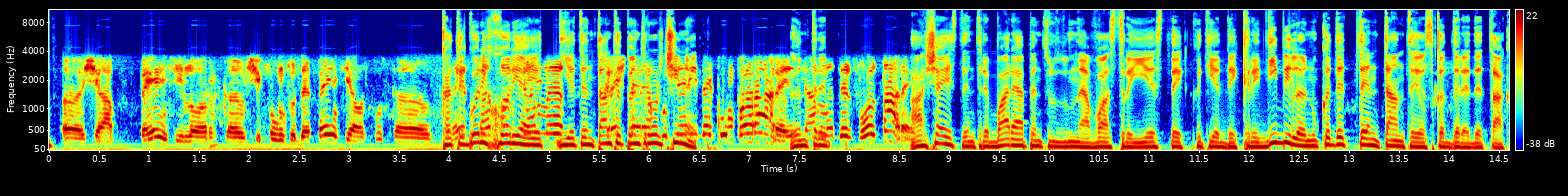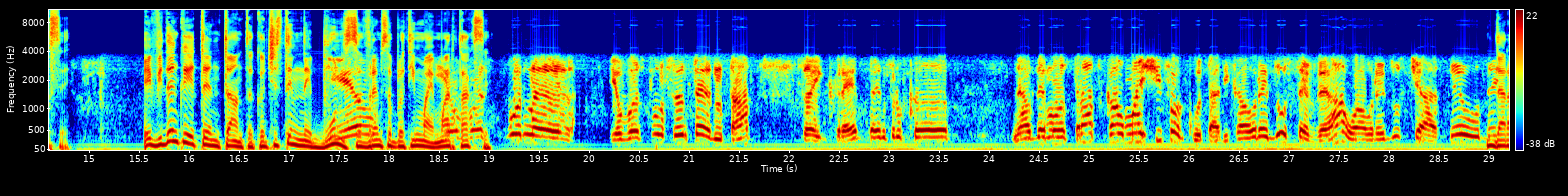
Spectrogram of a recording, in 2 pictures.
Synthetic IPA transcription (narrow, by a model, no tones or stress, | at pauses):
əʃia | pe̞nsiːlo̞rkəʃipuŋk̚t̪uld̪e̞pe̞nsijawspuskəkat̪eɡo̞ɾixoɾiajenje̞t̪e̞nt̪anəpent̪ɾuorʲt͡ʃined̪ekumpəɾaɾeɨnt̪ɾeəd̪e̞zvo̞lt̪aɾeaʃaje̞st̪e̞ɨnt̪ɾe̞baɾeape̞nt̪ɾud̪umneavoast̪ɾəje̞st̪e̞kɨt̪je̞d̪e̞kɾe̞d̪ibilənukɨt̪̚d̪et̪e̞nt̪ant̪əjeo̞skəd̪e̞ɾe̞d̪e̞t̪a̰kse̞̰ | e̞vid̪e̞nt̪kəje̞t̪e̞nt̪ant̪əkət͡ʃest̪emne̞bunsəvɾe̞msəp̬lət̪imːajmaɾʲt̪akse̞pun | jewvəspunsɨnt̪ːent̪at̪səjkɾe̞d̪̚pe̞nt̪ɾukə | nawd̪e̞mõ̞nst̪ɾat̪kəawmajʃifəkut̪ad̪ikəawɾe̞d̪ust̪e̞veawawɾed̪ust͡ʃeastewd̪ed̪a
